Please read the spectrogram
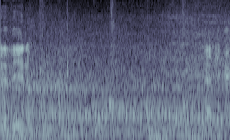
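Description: A road vehicle passing by, its engine note sliding slowly down in pitch, with a man's voice briefly at the start and again near the end.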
